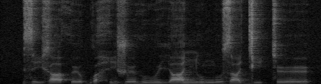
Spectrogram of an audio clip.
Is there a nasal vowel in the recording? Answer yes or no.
no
